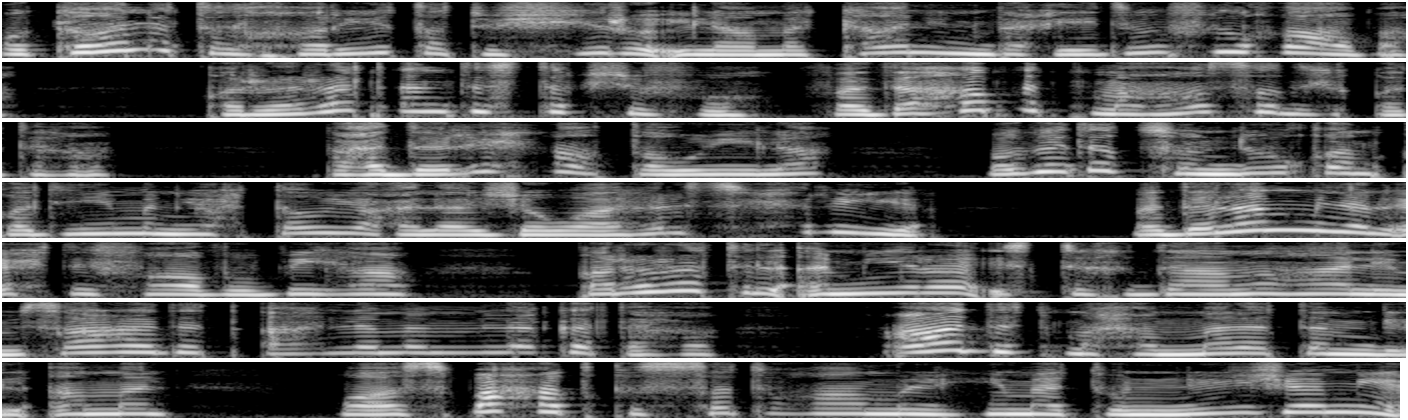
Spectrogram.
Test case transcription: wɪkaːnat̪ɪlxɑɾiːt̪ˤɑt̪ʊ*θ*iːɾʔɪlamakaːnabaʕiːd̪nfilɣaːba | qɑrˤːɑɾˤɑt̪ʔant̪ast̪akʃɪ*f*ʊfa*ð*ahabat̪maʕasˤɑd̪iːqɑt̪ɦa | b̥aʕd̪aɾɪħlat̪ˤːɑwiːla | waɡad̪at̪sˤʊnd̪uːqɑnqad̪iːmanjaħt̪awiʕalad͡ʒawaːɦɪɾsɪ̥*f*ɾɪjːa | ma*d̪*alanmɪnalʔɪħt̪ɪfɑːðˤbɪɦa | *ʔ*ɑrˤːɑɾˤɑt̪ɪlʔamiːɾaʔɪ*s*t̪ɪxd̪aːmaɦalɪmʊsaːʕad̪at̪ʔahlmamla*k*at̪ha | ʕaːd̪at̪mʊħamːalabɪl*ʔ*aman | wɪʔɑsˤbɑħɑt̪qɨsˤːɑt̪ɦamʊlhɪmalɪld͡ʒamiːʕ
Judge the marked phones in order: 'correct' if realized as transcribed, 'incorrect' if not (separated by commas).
incorrect, correct, correct, incorrect, correct, incorrect, correct, correct, correct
